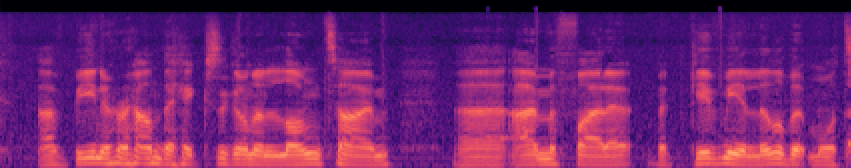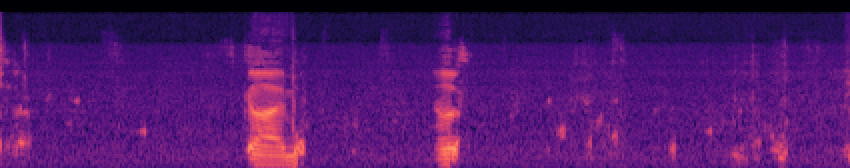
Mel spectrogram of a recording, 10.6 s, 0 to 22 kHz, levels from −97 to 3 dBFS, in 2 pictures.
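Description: Residual echo the canceller likely failed to remove lets the other side's voice leak through at 5.27 to 5.35 s, a scrap about 10 dB below the speech. At the same moment, speech is suppressed in double talk from 5.32 to 6.12 s, likely because the canceller ducked both voices. The speech dips by as much as around 30 dB, and the suppression affects most of that stretch. A second, longer suppression runs from 6.58 to 10.29 s, with the same dips, affecting roughly three seconds. Within and after it, the far voice leaks again at 7.12 to 7.23 s, about 10 dB down, then at 8.77 to 9.21 s, about 20 dB down, and at 10.07 to 10.61 s, about 25 dB down, each fainter than the last.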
